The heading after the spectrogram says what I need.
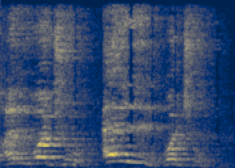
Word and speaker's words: الوجه: So الوجه. Waw is a moon letter. Lam is pronounced.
